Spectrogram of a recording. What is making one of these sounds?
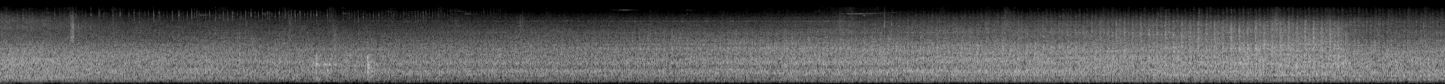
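A truck engine drones close by as the truck passes slowly.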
